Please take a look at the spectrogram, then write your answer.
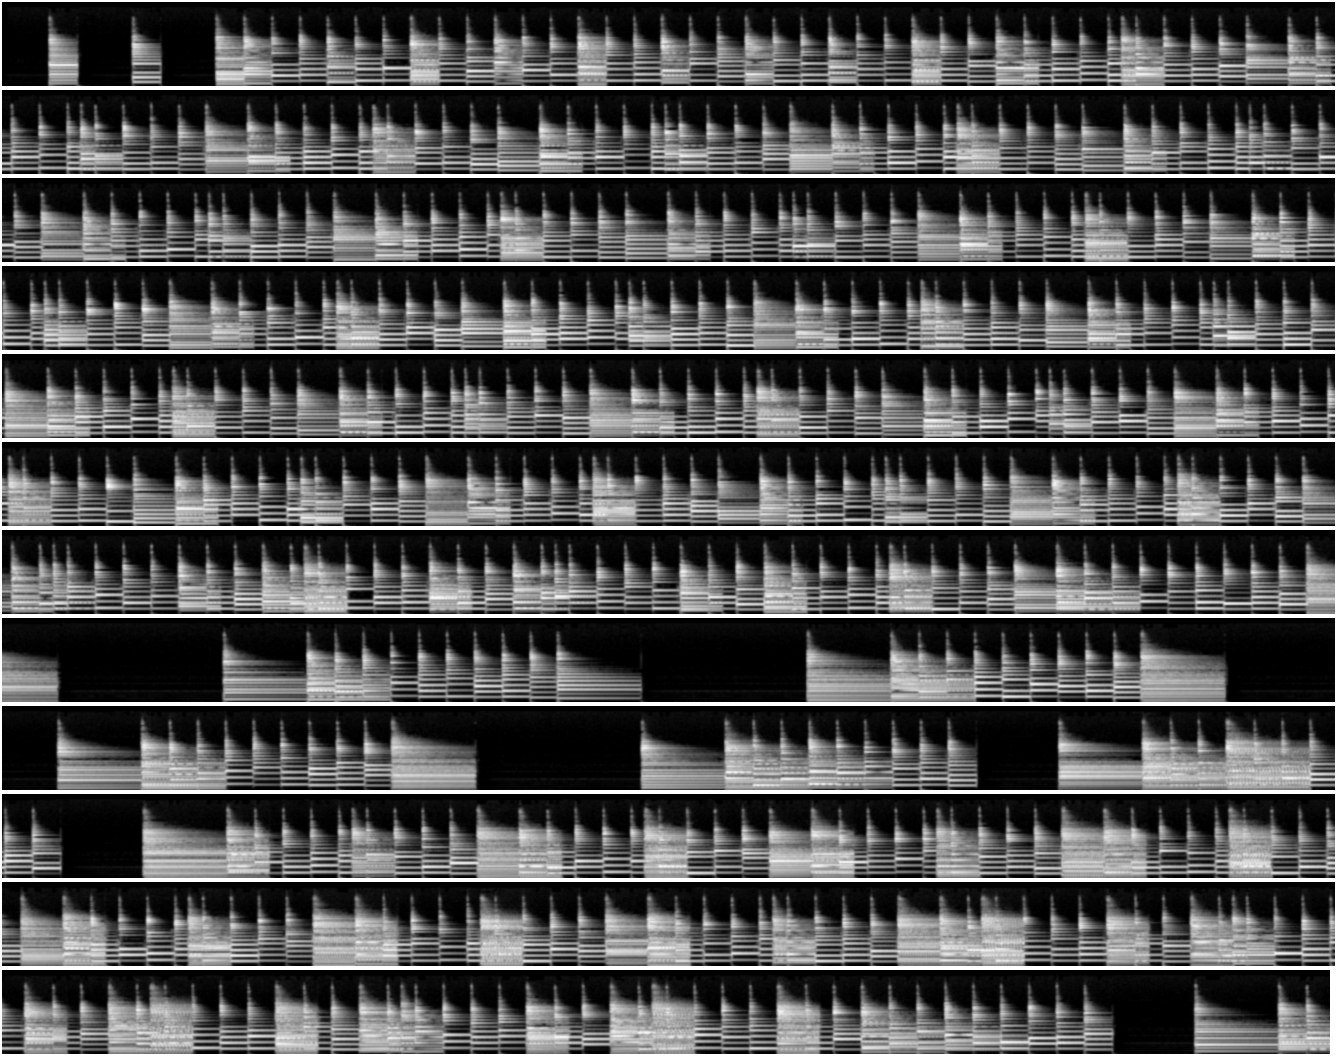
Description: The following sound files demonstrate a prototype that I have developed in Lisp and Common Music (CM) for MIDI score generation.
I have begun work on a program which will ideally act as an engine for creating compositions in the style of Béla Bartók, and in particular, his solo piano music in Mikrokosmos.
